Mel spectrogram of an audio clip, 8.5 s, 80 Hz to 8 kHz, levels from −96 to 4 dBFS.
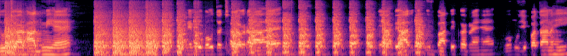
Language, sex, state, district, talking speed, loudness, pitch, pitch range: Hindi, male, Uttar Pradesh, Gorakhpur, 150 wpm, -12 LUFS, 150 Hz, 145-165 Hz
